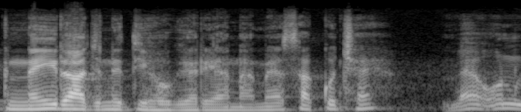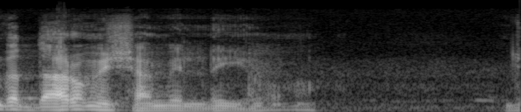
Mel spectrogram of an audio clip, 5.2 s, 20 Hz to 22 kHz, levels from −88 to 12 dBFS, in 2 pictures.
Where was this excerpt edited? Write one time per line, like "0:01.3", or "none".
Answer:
0:02.1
